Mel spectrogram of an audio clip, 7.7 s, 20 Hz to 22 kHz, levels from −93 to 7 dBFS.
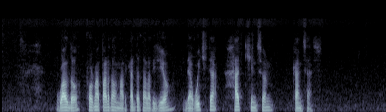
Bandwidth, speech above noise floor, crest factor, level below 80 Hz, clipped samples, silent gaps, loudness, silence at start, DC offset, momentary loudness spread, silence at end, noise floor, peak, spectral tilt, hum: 11 kHz; 42 dB; 24 dB; -46 dBFS; under 0.1%; none; -26 LUFS; 1.15 s; under 0.1%; 14 LU; 1.45 s; -67 dBFS; -4 dBFS; -10 dB/octave; none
